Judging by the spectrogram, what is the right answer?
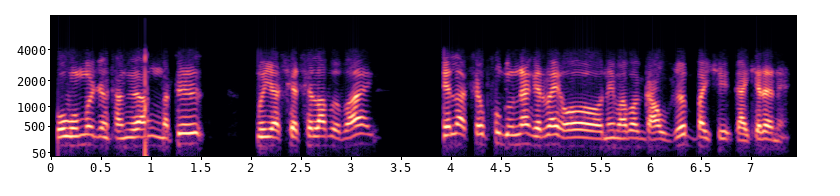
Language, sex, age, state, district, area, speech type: Bodo, male, 60+, Assam, Chirang, rural, conversation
